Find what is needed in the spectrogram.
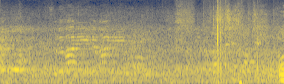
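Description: Fight-arena ambience with faint shouting voices from the crowd or corners. About three seconds in comes a single sharp smack, a kick landing on a leg, followed by a short low thud.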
